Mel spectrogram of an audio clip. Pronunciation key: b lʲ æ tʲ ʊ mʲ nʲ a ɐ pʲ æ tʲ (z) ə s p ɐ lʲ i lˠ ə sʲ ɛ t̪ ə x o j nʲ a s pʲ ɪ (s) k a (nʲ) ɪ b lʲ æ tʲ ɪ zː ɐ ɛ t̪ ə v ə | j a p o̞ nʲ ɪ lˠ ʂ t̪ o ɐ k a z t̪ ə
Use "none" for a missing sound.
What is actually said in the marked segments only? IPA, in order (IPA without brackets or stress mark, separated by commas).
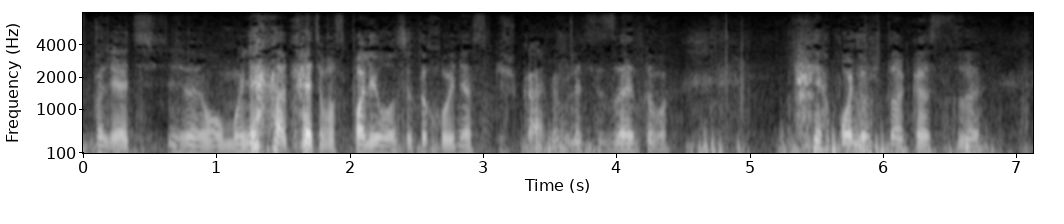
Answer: v, ʂ, mʲ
